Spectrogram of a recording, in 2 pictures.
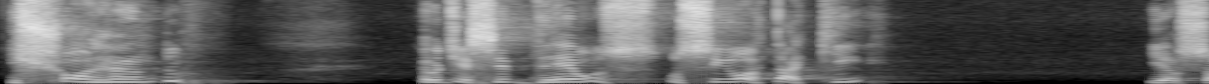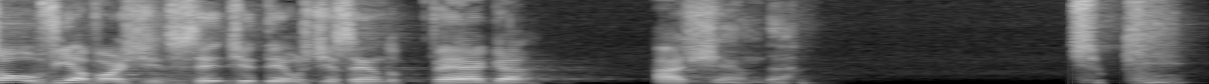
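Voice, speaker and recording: A man preaching a sermon as pastor, telling a story dramatically and rising to shouts at the peaks. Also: sits high, measured pace, pauses often, breathy edge, in a large hall. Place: church.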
